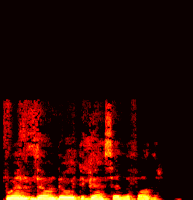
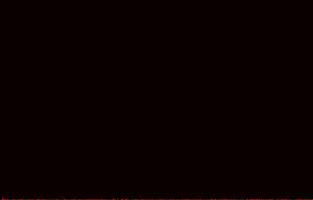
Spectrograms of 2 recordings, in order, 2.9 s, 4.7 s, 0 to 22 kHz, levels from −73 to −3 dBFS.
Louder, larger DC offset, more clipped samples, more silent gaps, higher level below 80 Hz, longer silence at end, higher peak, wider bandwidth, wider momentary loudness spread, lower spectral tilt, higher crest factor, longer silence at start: first, -13 LUFS vs -64 LUFS; neither; neither; neither; first, -46 dBFS vs -64 dBFS; first, 0.55 s vs 0 s; first, -2 dBFS vs -44 dBFS; second, 11 kHz vs 16.5 kHz; first, 8 LU vs 1 LU; first, -8 dB/octave vs -3 dB/octave; about the same, 12 dB vs 14 dB; about the same, 0.1 s vs 0 s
